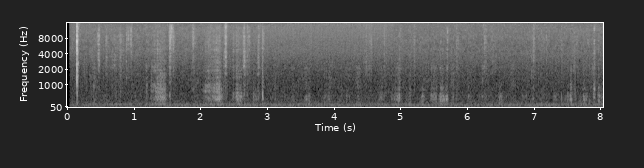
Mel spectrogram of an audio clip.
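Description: Pen nib scratching and tapping on paper in short, irregular strokes while a line drawing is inked, with a sharp click right at the start. A low steady hum runs underneath.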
